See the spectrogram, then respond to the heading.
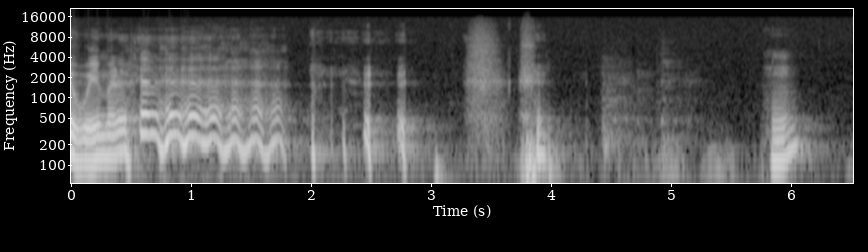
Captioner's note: points and laughs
